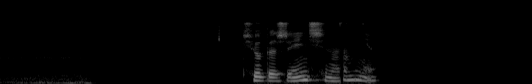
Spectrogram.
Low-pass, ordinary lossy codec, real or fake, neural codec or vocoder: 7.2 kHz; none; fake; codec, 16 kHz in and 24 kHz out, 2.2 kbps, FireRedTTS-2 codec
